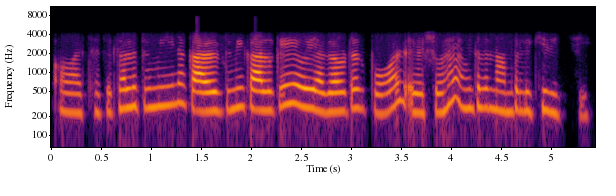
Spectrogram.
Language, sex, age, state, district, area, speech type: Bengali, female, 18-30, West Bengal, Cooch Behar, urban, conversation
